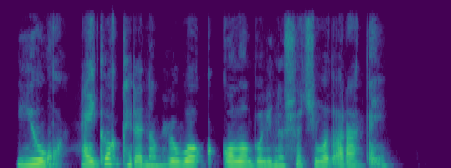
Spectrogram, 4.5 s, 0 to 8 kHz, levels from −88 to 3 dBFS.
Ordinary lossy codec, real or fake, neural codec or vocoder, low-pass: Opus, 64 kbps; fake; codec, 16 kHz, 2 kbps, FreqCodec, larger model; 7.2 kHz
